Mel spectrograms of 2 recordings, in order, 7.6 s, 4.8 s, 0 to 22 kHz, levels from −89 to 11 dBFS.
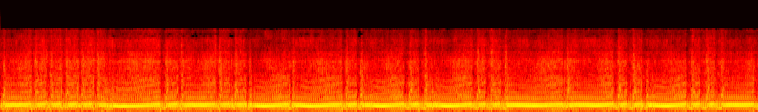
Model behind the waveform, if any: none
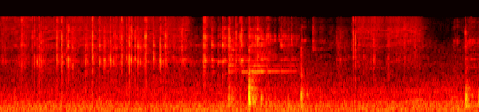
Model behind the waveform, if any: none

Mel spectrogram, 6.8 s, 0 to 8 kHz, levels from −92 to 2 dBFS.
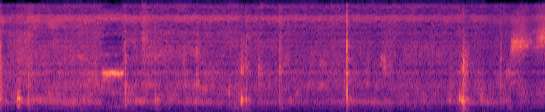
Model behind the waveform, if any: codec, ZipCodec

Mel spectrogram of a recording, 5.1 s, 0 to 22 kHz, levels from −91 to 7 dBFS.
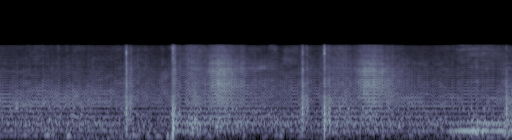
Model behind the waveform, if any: vocoder, Vocos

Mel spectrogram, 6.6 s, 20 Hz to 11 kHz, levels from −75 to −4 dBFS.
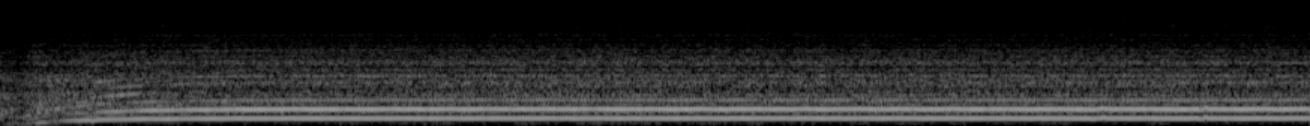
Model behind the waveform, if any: vocoder, BigVGAN v2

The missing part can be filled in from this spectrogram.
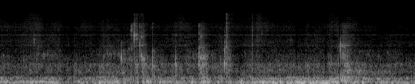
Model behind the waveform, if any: codec, HILCodec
